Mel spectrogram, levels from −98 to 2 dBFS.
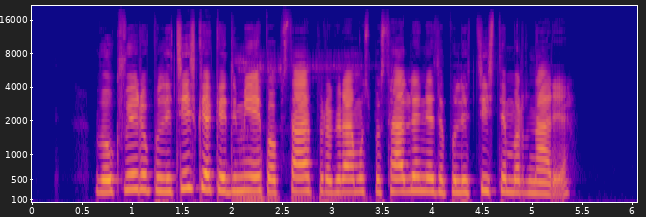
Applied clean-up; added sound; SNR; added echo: neural mask model RNNoise.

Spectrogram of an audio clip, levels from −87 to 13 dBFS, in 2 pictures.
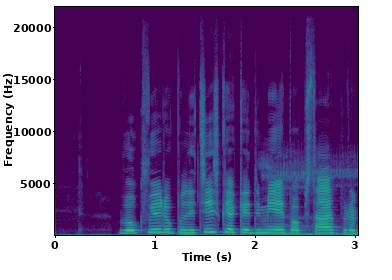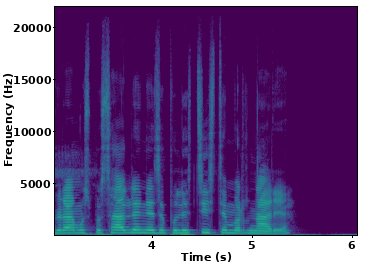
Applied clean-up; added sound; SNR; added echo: none; Animal; 15 dB; none.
